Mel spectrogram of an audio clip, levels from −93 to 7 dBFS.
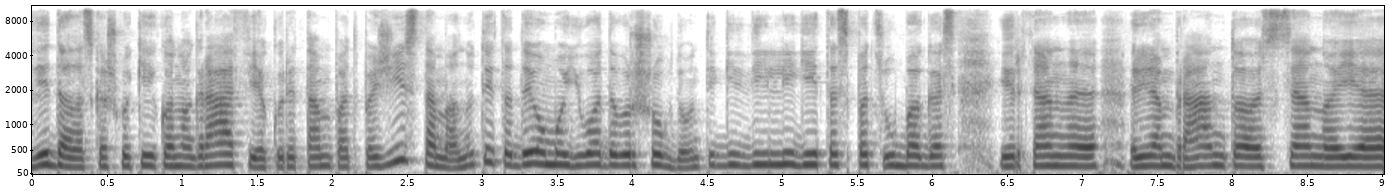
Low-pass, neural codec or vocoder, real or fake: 9.9 kHz; none; real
